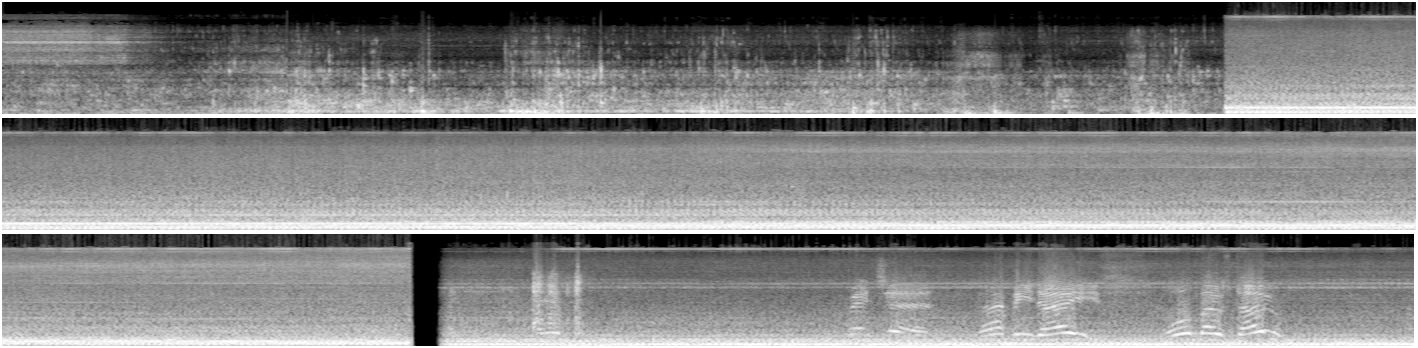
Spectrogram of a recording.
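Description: Underwater, a scuba diver's regulator breathing and bursts of exhaled bubbles, irregular and fairly quiet. About nine seconds in this gives way abruptly to a dive boat's engine running at speed, loud and steady, with voices over it near the end.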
